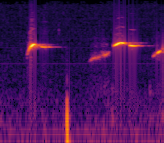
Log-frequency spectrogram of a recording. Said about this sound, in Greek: Εγώ είχα έρθει για να ταΐσω τον παπαγάλο. Α, πολύ ωραίο πουλί, ε. Μιλάει.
